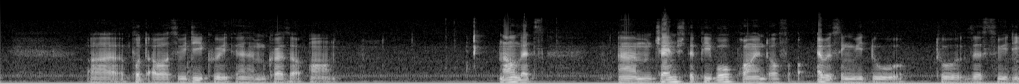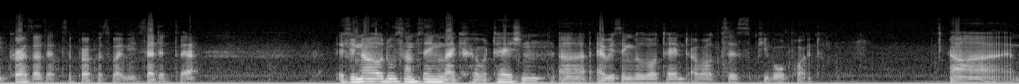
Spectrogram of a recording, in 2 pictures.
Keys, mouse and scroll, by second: 4.5 click, 5.3 click, 9.9-11.2 drag, 14.3 r, 17.7 Escape.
